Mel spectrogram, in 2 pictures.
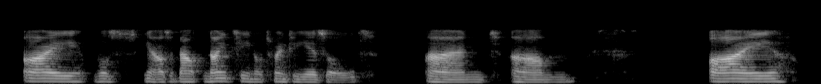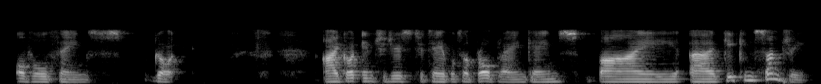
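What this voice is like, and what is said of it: British accent. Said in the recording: “I may have a British accent”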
